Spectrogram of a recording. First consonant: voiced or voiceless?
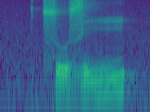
voiceless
